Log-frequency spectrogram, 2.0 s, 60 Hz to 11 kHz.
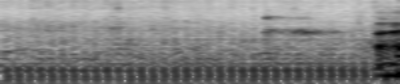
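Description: The engine of a Vigorun VTC550-90 remote-control tracked mower, running steadily with an even low pulse as the mower drives along. Voice-over speech starts right at the end.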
